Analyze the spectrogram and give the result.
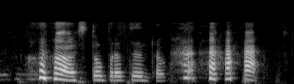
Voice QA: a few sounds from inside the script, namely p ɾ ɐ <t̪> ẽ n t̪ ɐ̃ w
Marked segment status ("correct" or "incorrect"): correct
